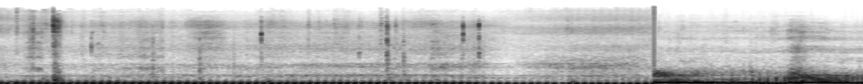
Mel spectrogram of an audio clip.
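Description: Side-by-side UTV engine running at low revs with a steady, pulsing throb, with a few sharp clicks of rock and gravel. About eight seconds in, the sound cuts to a dirt bike engine revving up and down as the bike rides the trail.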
